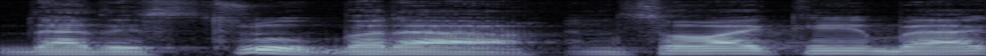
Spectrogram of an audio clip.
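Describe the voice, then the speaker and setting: The speaker has a Spanish accent and ordinary pitch variation. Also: man, quiet background. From northern Mexico, Coahuila. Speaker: Korean War veteran. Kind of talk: interview testimony.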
